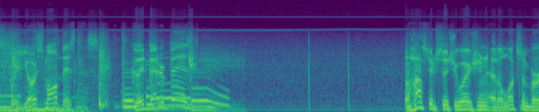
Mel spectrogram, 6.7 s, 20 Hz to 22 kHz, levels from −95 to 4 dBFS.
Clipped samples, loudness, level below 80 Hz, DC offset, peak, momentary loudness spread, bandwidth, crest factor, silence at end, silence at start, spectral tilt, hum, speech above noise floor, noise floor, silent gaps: under 0.1%; -18 LUFS; -40 dBFS; under 0.1%; -6 dBFS; 13 LU; 8.6 kHz; 14 dB; 0 s; 0 s; -6 dB/octave; none; 30 dB; -47 dBFS; none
